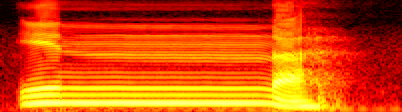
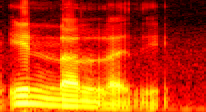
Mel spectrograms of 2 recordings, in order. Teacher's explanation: menahan suara gunnahnya dan menahan suara n-nya sepanjang 2 harokat, baru dilepaskan. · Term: bacaan gunnah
